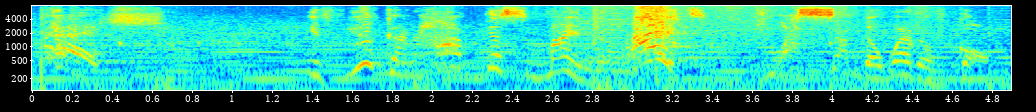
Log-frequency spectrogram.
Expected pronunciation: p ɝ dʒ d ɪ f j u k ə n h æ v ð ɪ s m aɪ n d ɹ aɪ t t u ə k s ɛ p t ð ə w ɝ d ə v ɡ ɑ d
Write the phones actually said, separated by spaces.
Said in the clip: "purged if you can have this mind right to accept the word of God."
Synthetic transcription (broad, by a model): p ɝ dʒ ɪ f j u k ə n h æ v ð ɪ s m aɪ n d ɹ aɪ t t u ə s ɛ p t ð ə w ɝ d ə v ɡ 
